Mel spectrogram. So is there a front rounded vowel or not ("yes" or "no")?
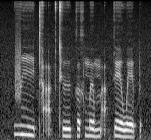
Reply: no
